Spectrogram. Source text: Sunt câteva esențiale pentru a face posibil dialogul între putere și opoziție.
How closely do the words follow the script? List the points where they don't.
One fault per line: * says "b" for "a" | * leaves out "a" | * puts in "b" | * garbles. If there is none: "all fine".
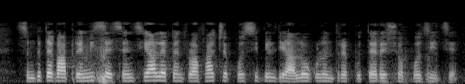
* puts in "premise"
